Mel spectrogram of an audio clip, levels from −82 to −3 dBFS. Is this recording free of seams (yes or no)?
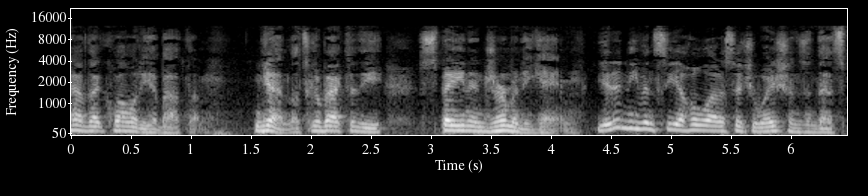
yes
